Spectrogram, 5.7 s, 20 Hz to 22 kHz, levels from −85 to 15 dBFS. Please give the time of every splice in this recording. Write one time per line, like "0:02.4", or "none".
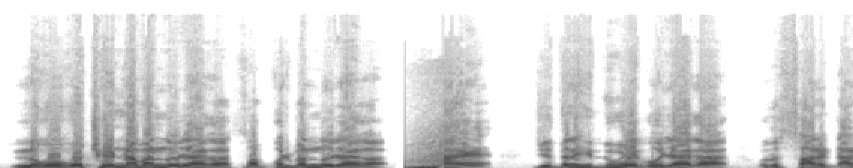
0:03.0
